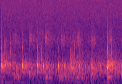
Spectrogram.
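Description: Running footsteps of a frightened person fleeing through a courtyard and town: many quick, regular thuds of moderate loudness that keep an even rhythm throughout, with no voices.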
